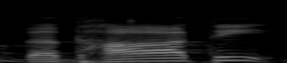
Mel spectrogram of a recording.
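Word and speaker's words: दधाति: Same way, this guy also dadhati, dadataha, dadhati. Okay, dhakara, we have to know to pronounce. So how much difference one Mahaprana makes, we have to be careful.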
